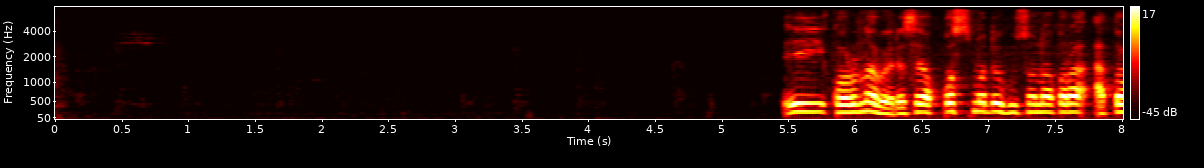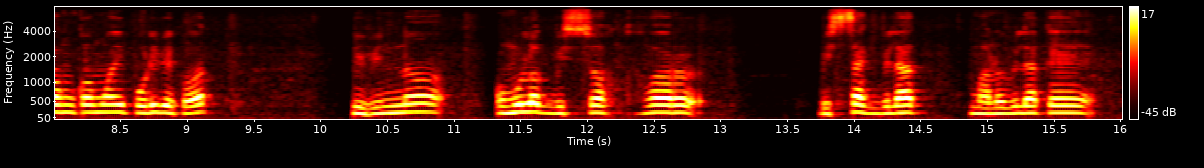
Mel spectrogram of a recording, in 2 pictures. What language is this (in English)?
Assamese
